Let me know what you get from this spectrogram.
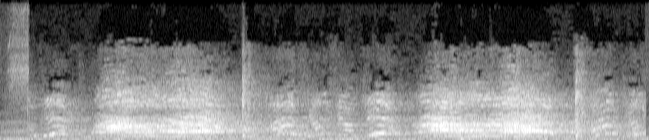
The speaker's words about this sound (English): This last clip was from protests from Shanghai's Kangting district.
